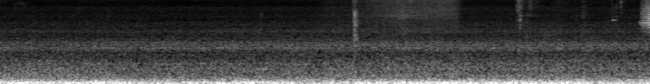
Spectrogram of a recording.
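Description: Race cars on the track at Chang International Circuit in Buriram, Thailand, a steady loud engine roar that holds throughout with no gaps, broad and rumbling as cars circulate at a distance.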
